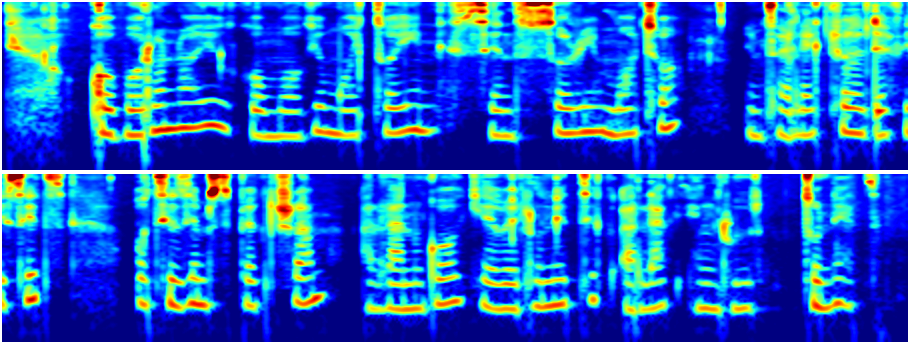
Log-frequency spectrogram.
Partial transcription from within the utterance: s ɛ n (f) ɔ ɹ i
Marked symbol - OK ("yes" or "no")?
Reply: no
